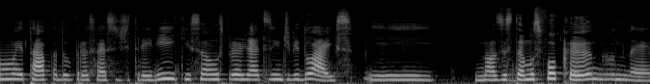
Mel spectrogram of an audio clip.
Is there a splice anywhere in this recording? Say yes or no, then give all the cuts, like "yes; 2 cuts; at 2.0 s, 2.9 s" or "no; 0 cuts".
no; 0 cuts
